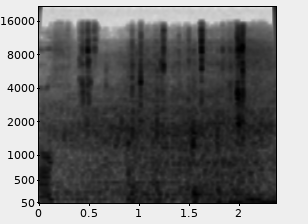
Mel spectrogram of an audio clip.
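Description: Low rumble of passing motor traffic that swells near the end, with a few faint light clicks.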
